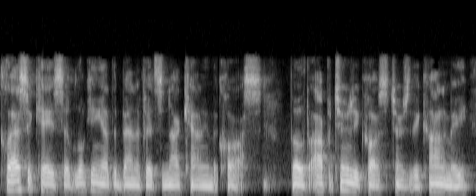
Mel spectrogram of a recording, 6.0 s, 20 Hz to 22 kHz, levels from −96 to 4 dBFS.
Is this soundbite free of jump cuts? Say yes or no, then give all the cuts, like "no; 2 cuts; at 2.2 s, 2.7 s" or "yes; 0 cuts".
yes; 0 cuts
